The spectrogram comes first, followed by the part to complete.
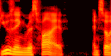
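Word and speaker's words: RISC-V: risk five right the risk v however you want it what is this kind of thing yeah it's risk five is the is the majority pronunciation no it's yeah i've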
